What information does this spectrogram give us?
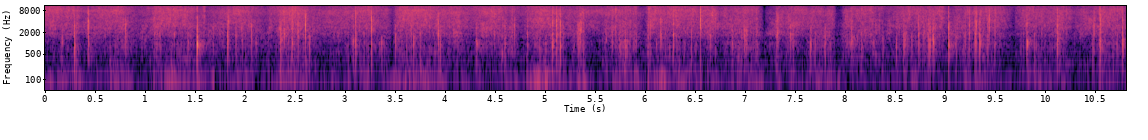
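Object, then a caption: Paper-foil coffee bag of beans. Fingers rub and scratch the paper of an orange, taped paper-foil coffee bag full of beans. The result is a steady, bright crinkling hiss broken by many sharp, dry scratches and crackles, with almost no low end.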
